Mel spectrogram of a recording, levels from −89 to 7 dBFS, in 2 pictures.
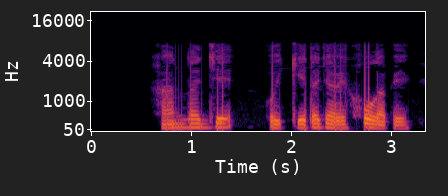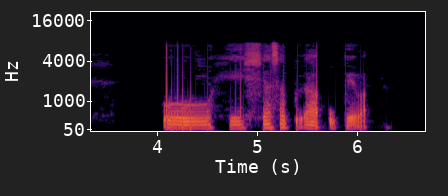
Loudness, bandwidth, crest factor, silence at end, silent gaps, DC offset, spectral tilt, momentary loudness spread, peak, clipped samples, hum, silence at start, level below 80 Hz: -29 LUFS; 8 kHz; 20 dB; 0.6 s; 3.63-4.05 s; under 0.1%; -6.5 dB/octave; 9 LU; -10 dBFS; under 0.1%; none; 0.65 s; -54 dBFS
